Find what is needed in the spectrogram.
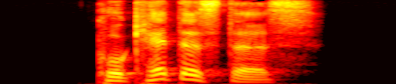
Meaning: strong/mixed nominative/accusative neuter singular superlative degree of kokett
- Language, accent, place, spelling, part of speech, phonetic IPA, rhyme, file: German, Germany, Berlin, kokettestes, adjective, [koˈkɛtəstəs], -ɛtəstəs, De-kokettestes.ogg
